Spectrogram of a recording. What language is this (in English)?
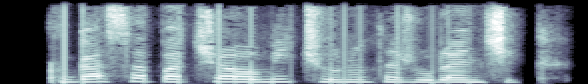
Yanahuanca Pasco Quechua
